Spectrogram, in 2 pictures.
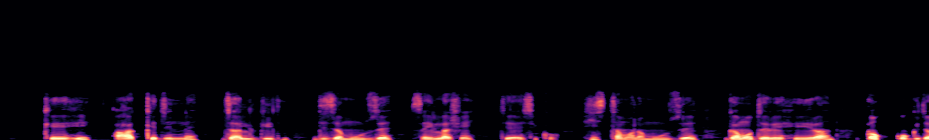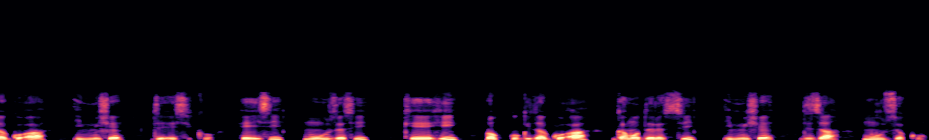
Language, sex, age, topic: Gamo, male, 25-35, agriculture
